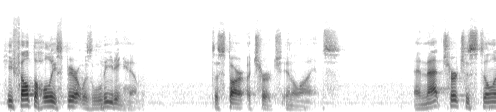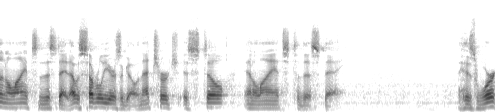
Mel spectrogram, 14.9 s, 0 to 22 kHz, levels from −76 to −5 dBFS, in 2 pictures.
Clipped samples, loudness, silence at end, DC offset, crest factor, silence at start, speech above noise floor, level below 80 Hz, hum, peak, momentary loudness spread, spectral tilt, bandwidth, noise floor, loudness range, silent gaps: under 0.1%; -31 LUFS; 0 s; under 0.1%; 22 dB; 0.05 s; 35 dB; -76 dBFS; none; -10 dBFS; 14 LU; -3 dB/octave; 13 kHz; -66 dBFS; 7 LU; none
